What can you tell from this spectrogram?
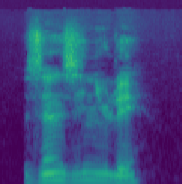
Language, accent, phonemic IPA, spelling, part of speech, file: French, France, /zɛ̃.zi.ny.le/, zinzinuler, verb, LL-Q150 (fra)-zinzinuler.wav
- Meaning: to warble (make the cry of certain birds)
